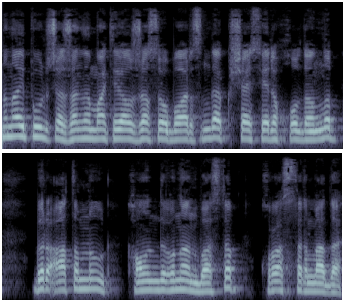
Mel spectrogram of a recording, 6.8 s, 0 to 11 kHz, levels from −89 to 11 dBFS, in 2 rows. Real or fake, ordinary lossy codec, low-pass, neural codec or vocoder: fake; none; 9.9 kHz; codec, 24 kHz, 0.9 kbps, WavTokenizer, medium speech release version 1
